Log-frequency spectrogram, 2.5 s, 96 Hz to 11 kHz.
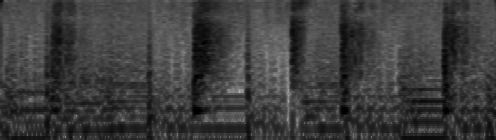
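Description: Drum-machine track played on a Roland Boss DR-5 Dr. Rhythm Section: a heavy, repeating bass line under a steady electronic beat, with percussion hits about four times a second.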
